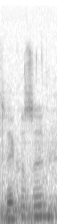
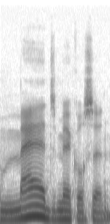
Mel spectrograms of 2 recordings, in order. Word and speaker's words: Mikkelsen: Mickelson? No, Mads Mikkelsen.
